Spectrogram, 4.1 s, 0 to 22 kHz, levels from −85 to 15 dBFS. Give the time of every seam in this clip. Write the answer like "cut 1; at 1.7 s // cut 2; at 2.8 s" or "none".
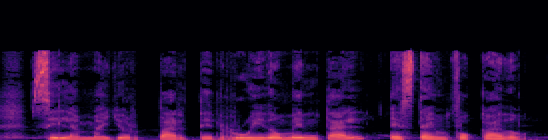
cut 1; at 1.7 s // cut 2; at 2.8 s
